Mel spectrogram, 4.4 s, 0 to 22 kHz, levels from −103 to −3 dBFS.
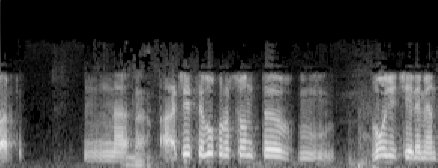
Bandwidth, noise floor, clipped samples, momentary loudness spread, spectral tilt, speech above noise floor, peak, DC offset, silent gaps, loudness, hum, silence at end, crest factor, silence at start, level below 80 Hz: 6.2 kHz; -64 dBFS; under 0.1%; 15 LU; -7.5 dB/octave; 44 dB; -8 dBFS; under 0.1%; none; -21 LUFS; none; 0 s; 14 dB; 0 s; -48 dBFS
